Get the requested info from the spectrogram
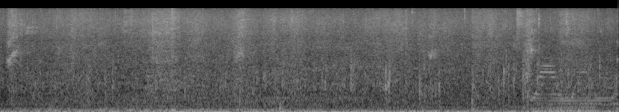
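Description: Steady rushing air noise with a low rumble underneath, with music fading in near the end.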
